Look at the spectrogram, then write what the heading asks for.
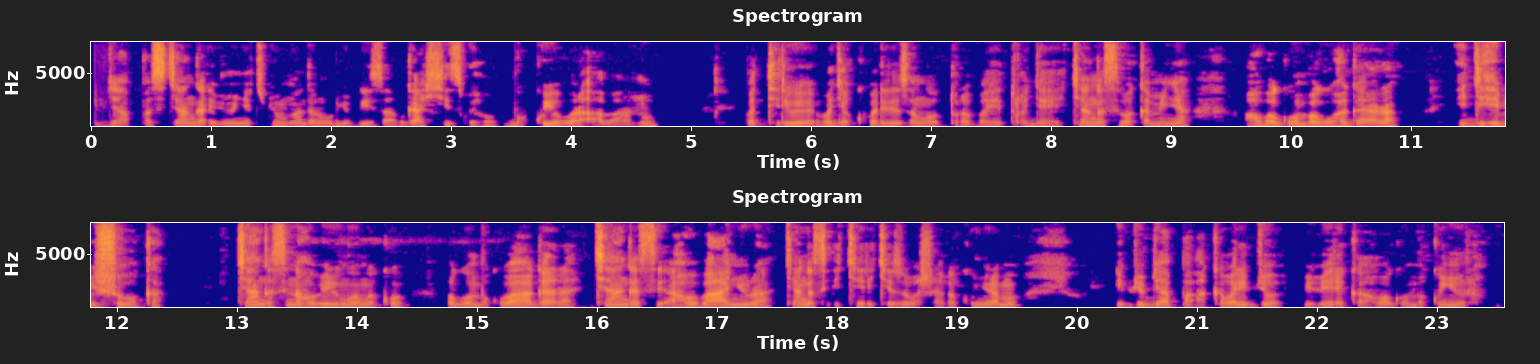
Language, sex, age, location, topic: Kinyarwanda, male, 18-24, Kigali, government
